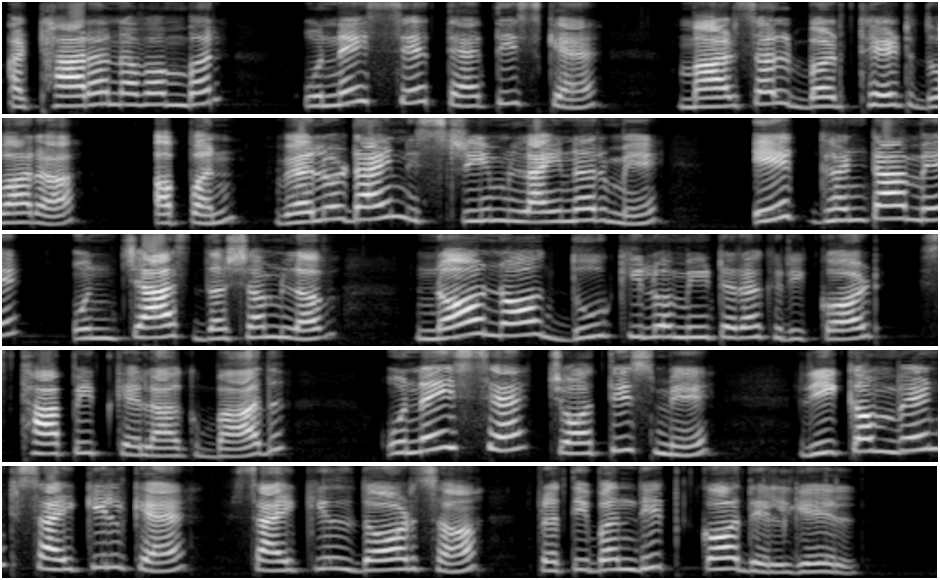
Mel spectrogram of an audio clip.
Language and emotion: Maithili, neutral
